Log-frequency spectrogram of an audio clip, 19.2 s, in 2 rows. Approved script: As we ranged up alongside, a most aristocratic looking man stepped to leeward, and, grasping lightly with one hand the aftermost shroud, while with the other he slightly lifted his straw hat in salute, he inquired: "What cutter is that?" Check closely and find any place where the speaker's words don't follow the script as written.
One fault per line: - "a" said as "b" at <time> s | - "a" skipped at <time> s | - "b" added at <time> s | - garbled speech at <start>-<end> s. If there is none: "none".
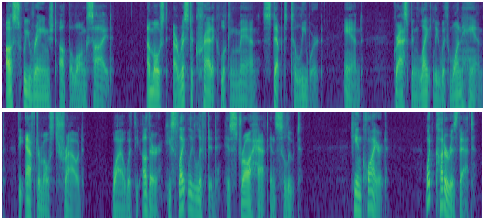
- "As" said as "Us" at 0.1 s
